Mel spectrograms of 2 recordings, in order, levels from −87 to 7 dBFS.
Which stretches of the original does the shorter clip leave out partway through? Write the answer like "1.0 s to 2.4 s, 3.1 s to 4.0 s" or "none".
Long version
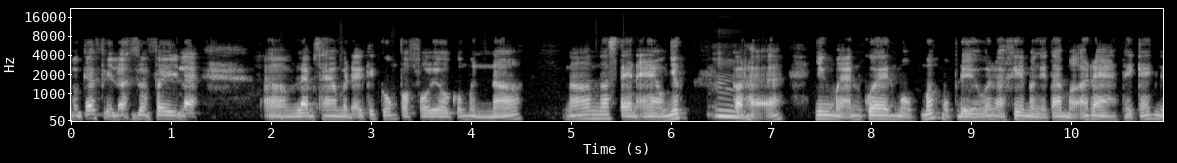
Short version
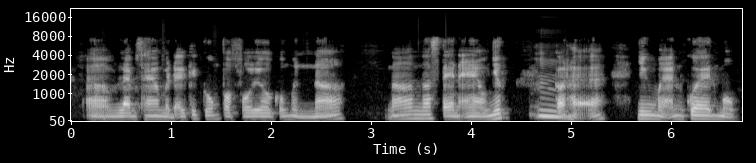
none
